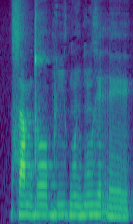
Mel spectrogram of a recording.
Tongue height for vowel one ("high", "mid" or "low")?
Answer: low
